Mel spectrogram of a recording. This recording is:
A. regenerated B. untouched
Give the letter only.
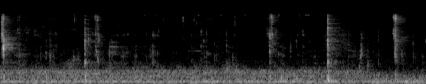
B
